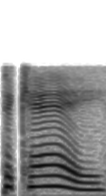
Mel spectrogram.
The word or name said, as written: piquet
